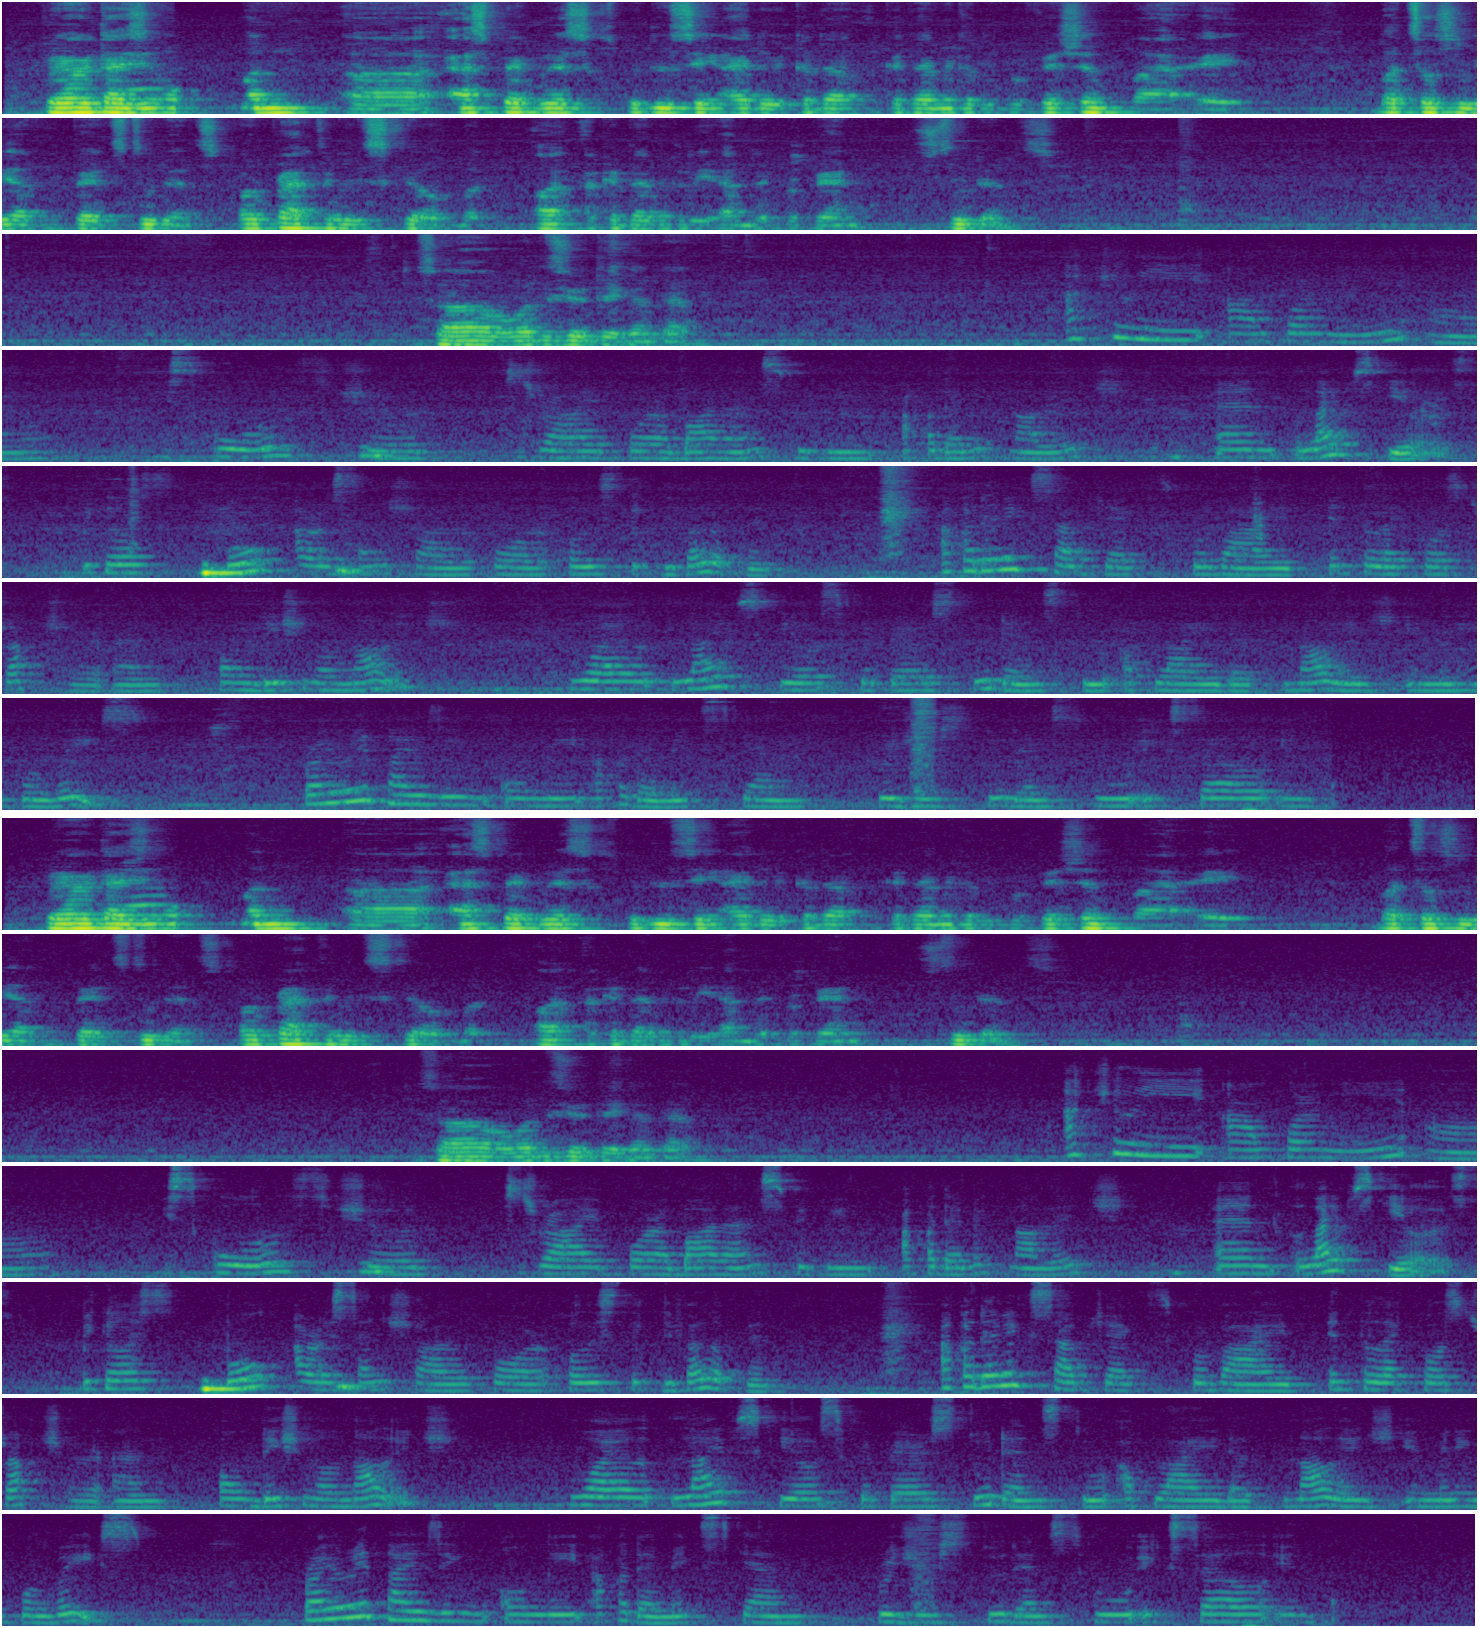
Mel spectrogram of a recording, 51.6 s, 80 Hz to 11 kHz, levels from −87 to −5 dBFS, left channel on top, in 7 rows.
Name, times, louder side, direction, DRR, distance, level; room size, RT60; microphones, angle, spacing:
voice 1, 0.2-0.9 1.2-6.2 6.9-9.8 10.0-11.7 12.1-12.4 16.9-18.2 23.9-24.1 30.5-30.7 31.2-31.3 33.9-34.0, left 3 dB, 70° left, 0.8 m, -24 dB
voice 2, 20.1-22.4 22.9-24.3 24.6-26.5 26.7-27.7 28.2-29.4 29.9-33.3 34.2-35.2 35.5-39.1 39.7-44.9 45.8-47.7 48.0-48.3 48.6-50.9, right 1 dB, 35° right, 1.7 m, -40 dB
17.0 x 11.5 x 2.7 m
head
